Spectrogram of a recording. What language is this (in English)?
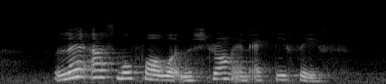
English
